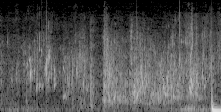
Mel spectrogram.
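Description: Water trickling and splashing in an irregular, uneven patter.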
